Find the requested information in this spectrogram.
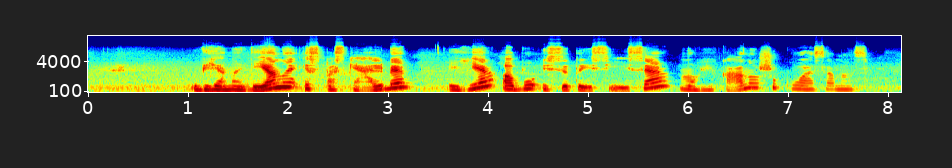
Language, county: Lithuanian, Kaunas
